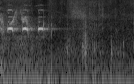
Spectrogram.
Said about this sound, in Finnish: Tämä oli harmaa päätikko. Nyt jos ruokintapaikalla on, on semmoinen iso vihertävän harmaa tikka, niin kannattaa myös pitää korvat auki,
